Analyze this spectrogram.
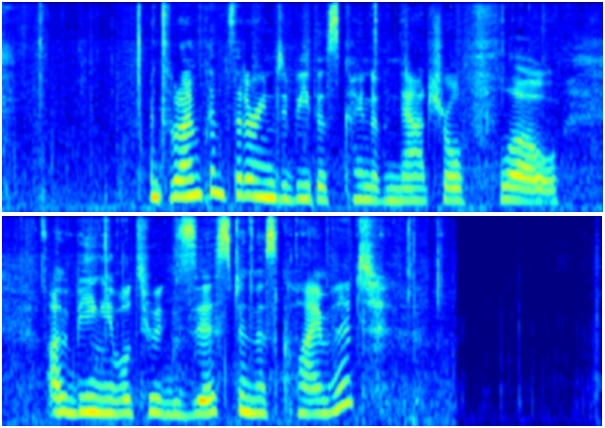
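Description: A young woman speaks close by, a little breathless.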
